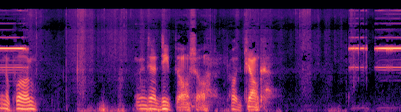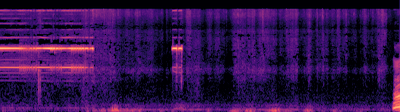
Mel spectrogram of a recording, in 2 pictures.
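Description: Fingers brush and crumble loose soil.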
